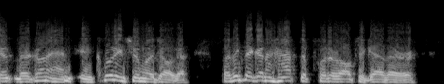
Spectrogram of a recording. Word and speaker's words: Edoga: lineman that stood out to me was Chuma Edoga. Is that how you say his name? Edoga, yeah.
